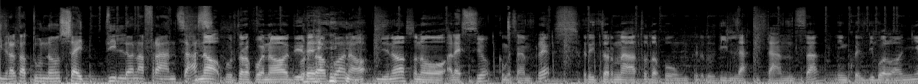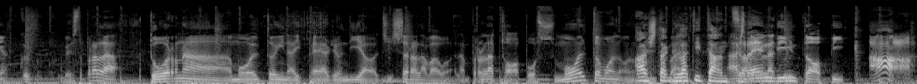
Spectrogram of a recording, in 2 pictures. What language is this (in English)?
Italian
